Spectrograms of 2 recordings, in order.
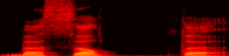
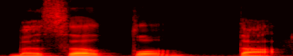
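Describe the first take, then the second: First: A heavy t merges straight into a light t. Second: The two t-sounds are pronounced separately. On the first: "मोटा पढ़ना है फिर फ़ौरन ता को बारीक पढ़ देना है" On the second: "असल में ये लफ्ज़ था"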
